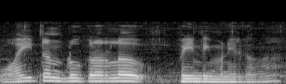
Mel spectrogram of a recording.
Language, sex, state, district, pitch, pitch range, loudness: Tamil, male, Tamil Nadu, Namakkal, 145 Hz, 125-150 Hz, -14 LUFS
